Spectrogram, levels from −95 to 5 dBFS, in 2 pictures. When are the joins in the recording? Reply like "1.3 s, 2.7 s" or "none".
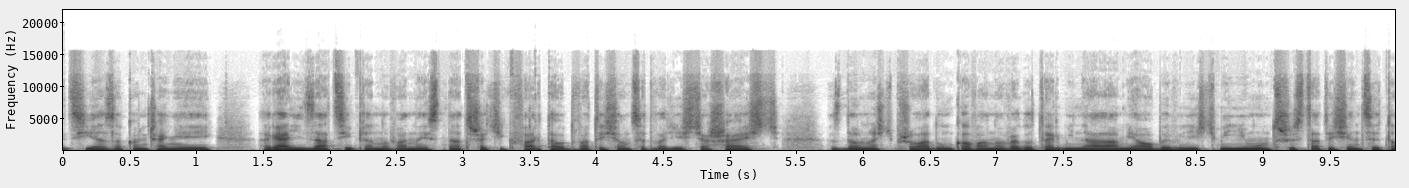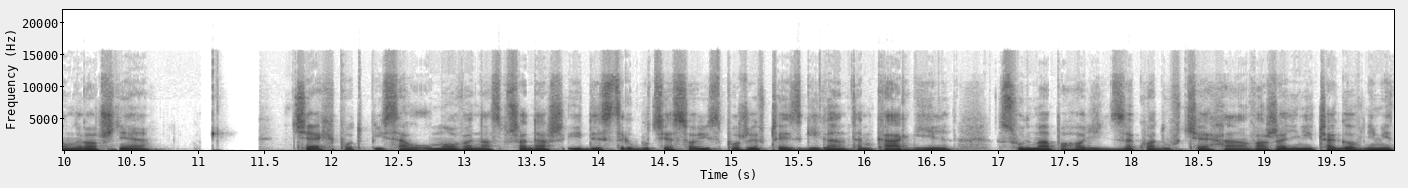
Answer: none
